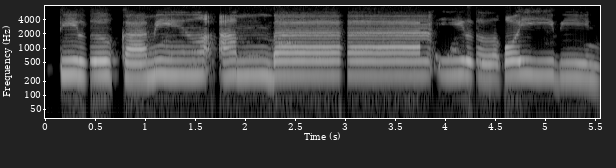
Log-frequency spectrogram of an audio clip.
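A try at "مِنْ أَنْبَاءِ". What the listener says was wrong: Min ini dibaca jelas ya, jangan mil, tapi min. Min amba ya.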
